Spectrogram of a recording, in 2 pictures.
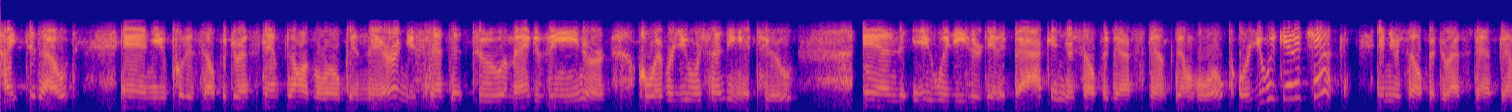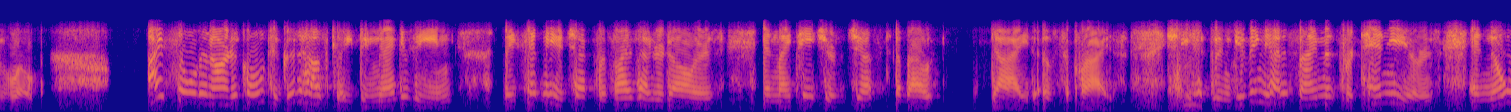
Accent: central Illinois, United States; also born or lived in Canada; I grew up mostly in central Illinois, and I currently live in a rural area in central Illinois

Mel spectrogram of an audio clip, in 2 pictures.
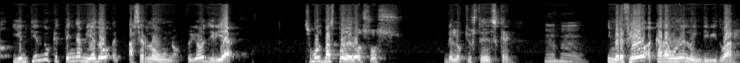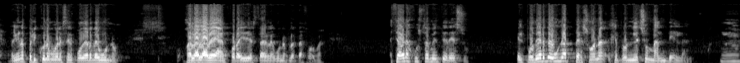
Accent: Zacatecas, Mexico; now in Mexico City, Mexico; soy zacatecano

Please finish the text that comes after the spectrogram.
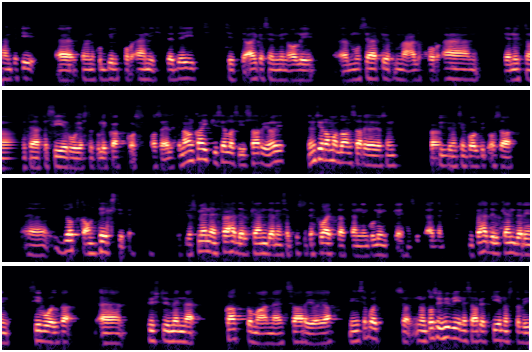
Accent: Helsinki, Uusimaa, Finland; first language Oromo; mä oon syntynyt Suomessa, mun vanhemmat tuli Etiopiasta 75 päälle 40 vuotta sitten Suomeen

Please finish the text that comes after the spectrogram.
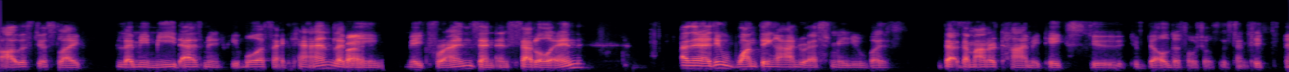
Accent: South India, India; now in Saudi Arabia; Because I came from South India. I'd be like, no, it's a pretty advanced country. We use the cars. But then here, like in Saudi Arabia, you never take the bus.

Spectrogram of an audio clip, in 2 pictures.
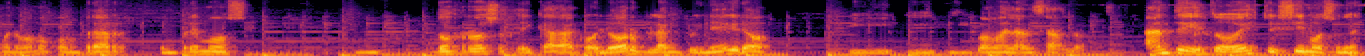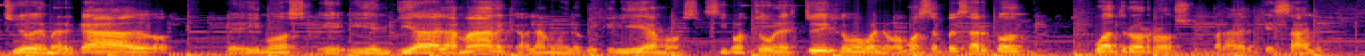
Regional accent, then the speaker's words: Buenos Aires, Argentina; yo soy de Lugano

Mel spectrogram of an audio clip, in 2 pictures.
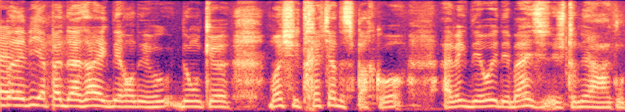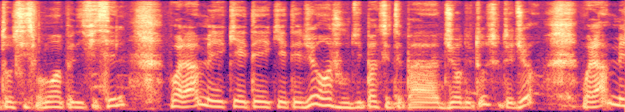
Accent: Yaoundé, Centre, Cameroon; je raconterai à tout le monde, les gars, je suis parti de Yaoundé, j'ai réussi à faire ça.

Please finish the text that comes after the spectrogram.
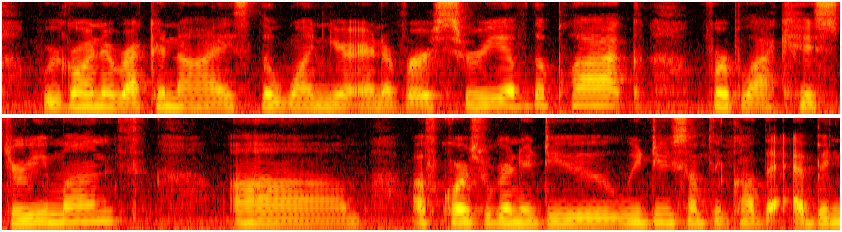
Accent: Orlando, Florida, United States; moved away as an adult; now in LaGrange, United States; I'm from Orlando, Florida.

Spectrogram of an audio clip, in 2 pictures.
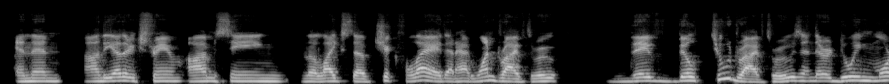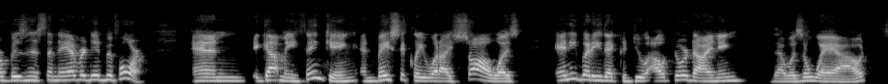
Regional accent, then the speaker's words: Chicago, Illinois, United States; moved away as an adult; I grew up in Chicago

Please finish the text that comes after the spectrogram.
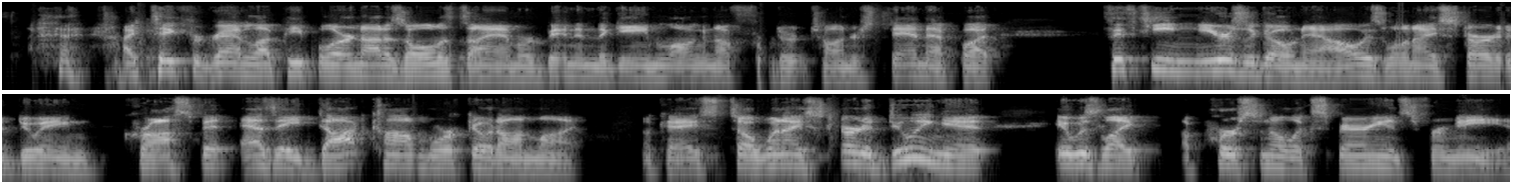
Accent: Canada; moved away as an adult; now in United States; I'm now been living in the United States for 7 years. I am a Canadian and I've been living down here with my family.

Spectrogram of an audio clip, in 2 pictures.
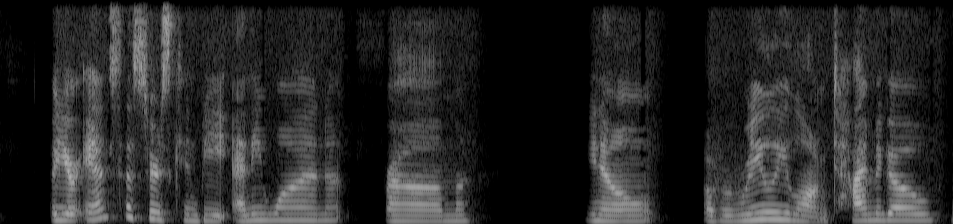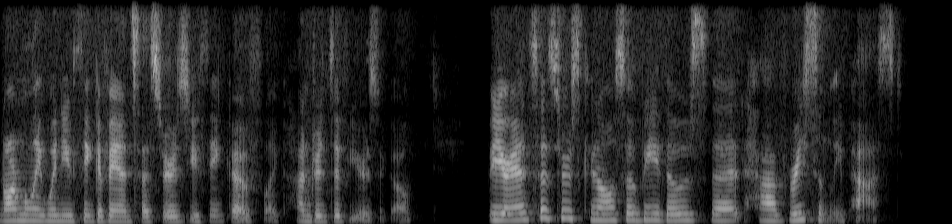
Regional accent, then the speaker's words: Ireland; As an Irish pagan, I don't necessarily have any correspondences with Samhain like you would see with Wicca.

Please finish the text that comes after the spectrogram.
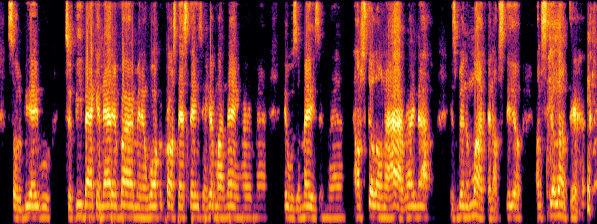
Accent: Chicago, Illinois, United States; also born or lived in South Bend, Indiana; now in Indianapolis, United States; I was born and raised in Chicago, Illinois, uh, and I had to move to South Bend, Indiana

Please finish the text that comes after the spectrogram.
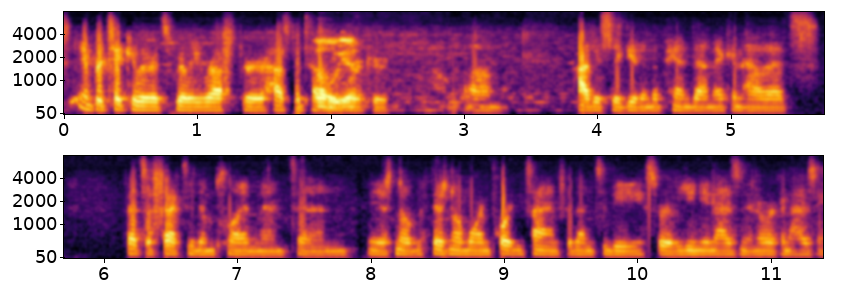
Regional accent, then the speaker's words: New England, Connecticut, United States; moved away as an adult; also born or lived in Boston, Massachusetts; I grew up in New England, spent my first 18 years there, fairly unassuming life, pretty privileged life, small town, suburban America, hadn't really stepped foot in any city larger than Hartford, Connecticut, the capital there in Connecticut.

